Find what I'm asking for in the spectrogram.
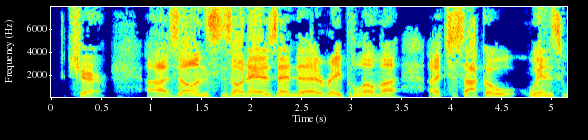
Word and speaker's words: Zones: I've seen the katakana for it, and it's Zones. Z-O-N-E-S-U. Zones. it's in Romaji, or, you know, English cap, all capitals, Zones.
